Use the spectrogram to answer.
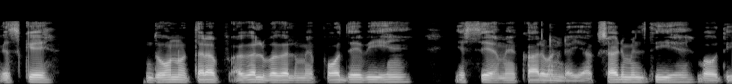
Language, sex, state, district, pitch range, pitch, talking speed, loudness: Hindi, male, Uttar Pradesh, Etah, 100-110 Hz, 110 Hz, 140 wpm, -18 LUFS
